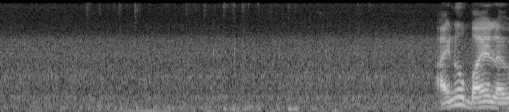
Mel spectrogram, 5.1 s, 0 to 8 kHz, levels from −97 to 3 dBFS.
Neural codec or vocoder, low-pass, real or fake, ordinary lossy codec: none; 7.2 kHz; real; none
